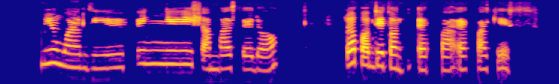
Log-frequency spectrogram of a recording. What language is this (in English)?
Nigerian Pidgin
